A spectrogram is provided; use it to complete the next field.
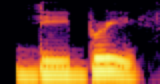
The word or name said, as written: debriefing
